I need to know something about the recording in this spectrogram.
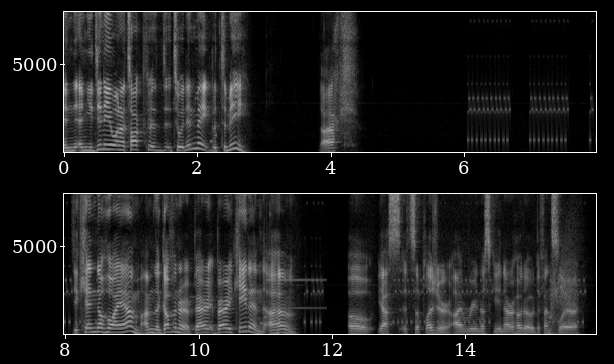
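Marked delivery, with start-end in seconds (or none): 0.0-11.0 put-on poorly done Scottish accent, pitched high. Voicing a prison governor in a game: bad Scottish accent. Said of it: "I can't do a Scottish accent".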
